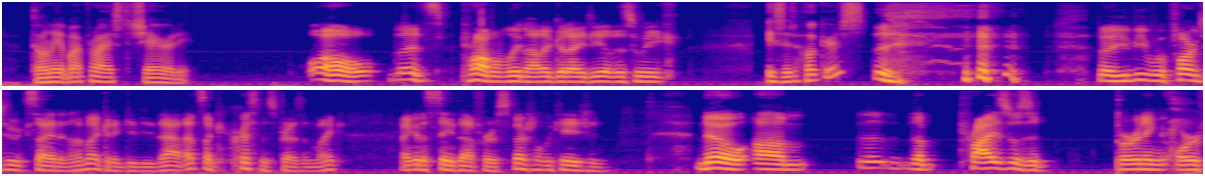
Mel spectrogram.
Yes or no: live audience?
no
